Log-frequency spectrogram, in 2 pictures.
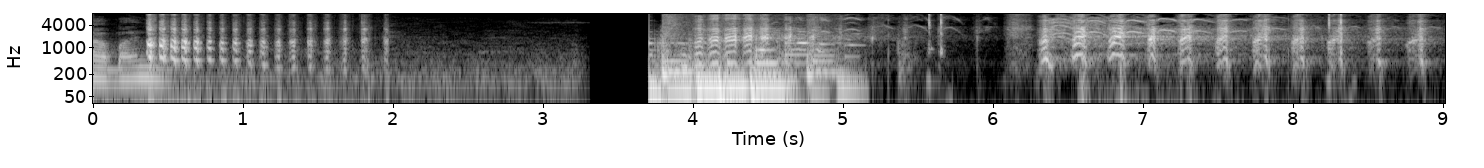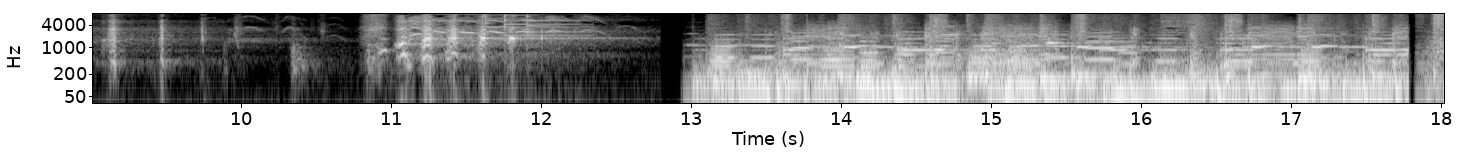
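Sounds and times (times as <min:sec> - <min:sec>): high-pitched laughter: 0:00.4 - 0:02.0, 0:03.9 - 0:12.8
high ringing ding: 0:11.6 - 0:12.6.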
